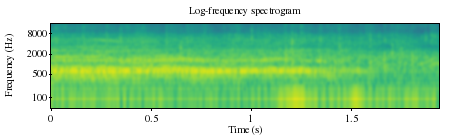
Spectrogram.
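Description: Crowd at a vegan festival clapping, a steady wash of applause under someone speaking nearby, tapering slightly toward the end.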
